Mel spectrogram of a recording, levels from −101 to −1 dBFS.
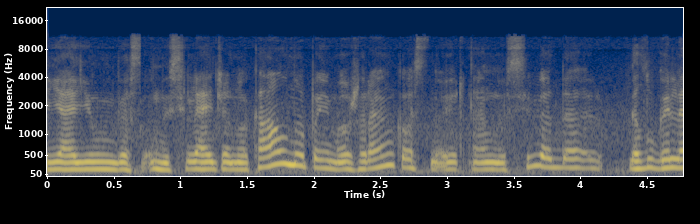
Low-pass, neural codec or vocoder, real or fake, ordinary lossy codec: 10.8 kHz; none; real; Opus, 24 kbps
